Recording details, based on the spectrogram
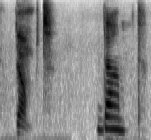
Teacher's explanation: Ed sounds like a t dumped dumped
